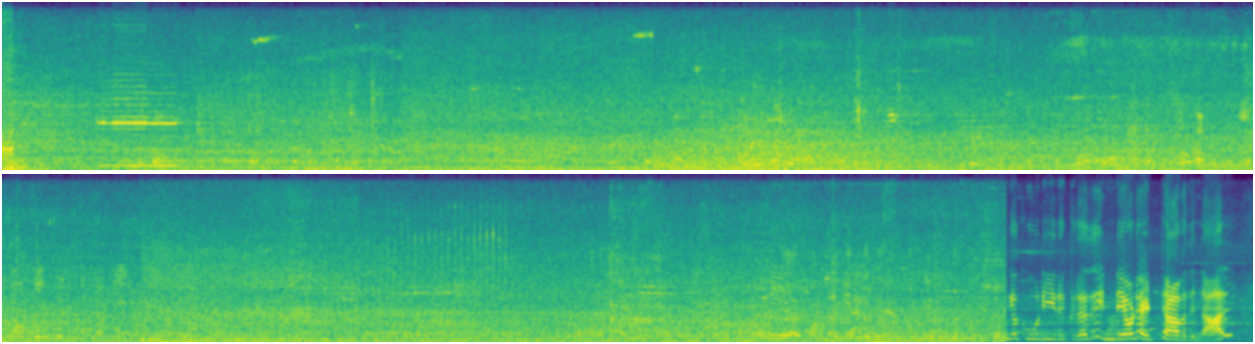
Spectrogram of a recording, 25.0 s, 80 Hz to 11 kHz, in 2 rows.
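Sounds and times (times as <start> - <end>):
roadside traffic noise: 0.0 - 25.0.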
